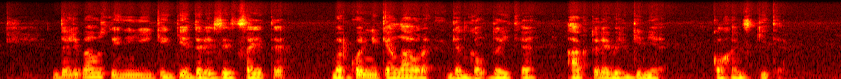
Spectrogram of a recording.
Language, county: Lithuanian, Šiauliai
